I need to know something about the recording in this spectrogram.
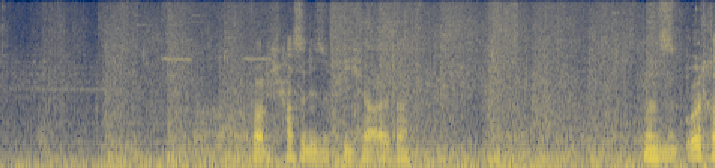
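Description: Magic blasts burst and crackle in a fight.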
